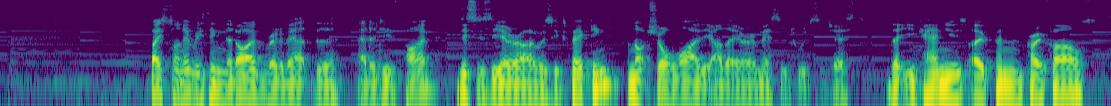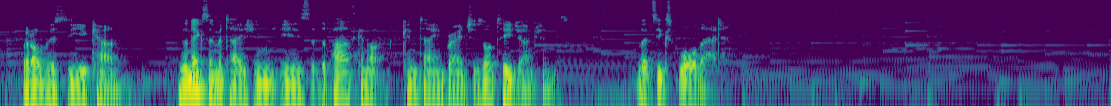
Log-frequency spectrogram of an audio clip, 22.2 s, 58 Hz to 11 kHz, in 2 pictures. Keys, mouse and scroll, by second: 19.6 click, 20.7 click.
